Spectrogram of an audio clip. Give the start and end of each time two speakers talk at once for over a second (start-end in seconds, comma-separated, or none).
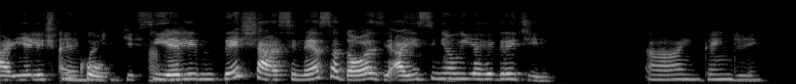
0.6-1.9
